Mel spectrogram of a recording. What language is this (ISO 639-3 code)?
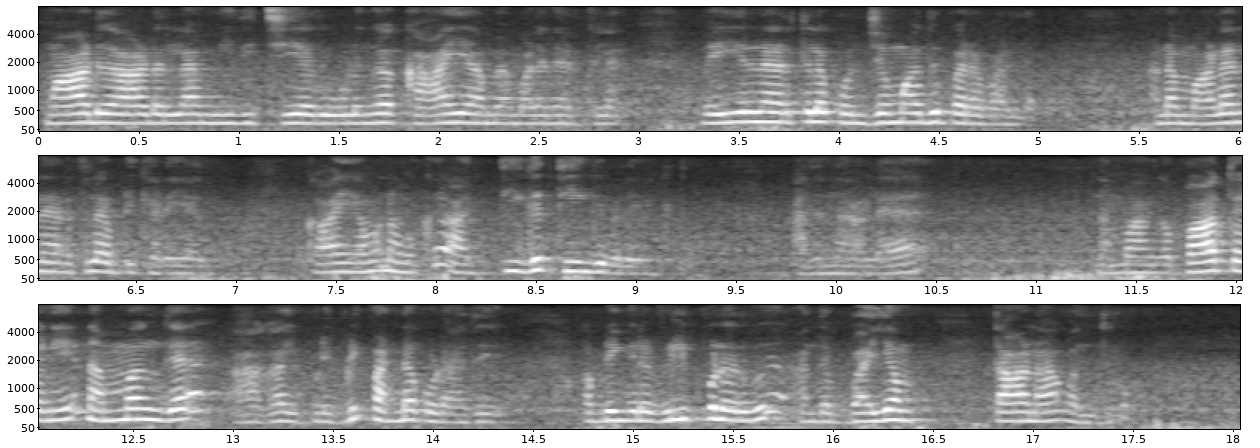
tam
